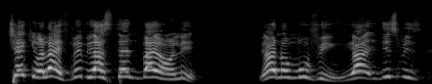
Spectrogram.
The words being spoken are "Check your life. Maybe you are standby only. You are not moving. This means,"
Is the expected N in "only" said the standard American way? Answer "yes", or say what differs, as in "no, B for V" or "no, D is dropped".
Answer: yes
